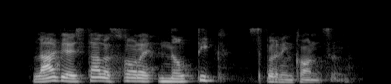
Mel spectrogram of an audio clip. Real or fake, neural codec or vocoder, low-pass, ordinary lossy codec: fake; codec, 24 kHz, 1 kbps, SNAC; 5.4 kHz; none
